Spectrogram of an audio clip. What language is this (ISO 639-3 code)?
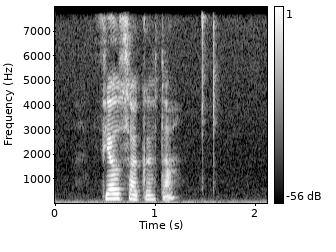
fao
